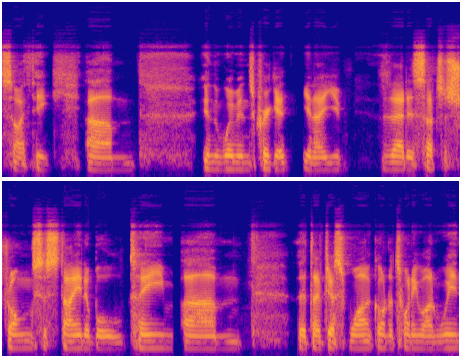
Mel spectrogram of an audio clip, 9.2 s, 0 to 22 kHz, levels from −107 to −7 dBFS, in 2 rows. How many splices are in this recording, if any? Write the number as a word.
two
